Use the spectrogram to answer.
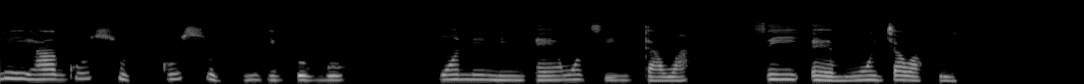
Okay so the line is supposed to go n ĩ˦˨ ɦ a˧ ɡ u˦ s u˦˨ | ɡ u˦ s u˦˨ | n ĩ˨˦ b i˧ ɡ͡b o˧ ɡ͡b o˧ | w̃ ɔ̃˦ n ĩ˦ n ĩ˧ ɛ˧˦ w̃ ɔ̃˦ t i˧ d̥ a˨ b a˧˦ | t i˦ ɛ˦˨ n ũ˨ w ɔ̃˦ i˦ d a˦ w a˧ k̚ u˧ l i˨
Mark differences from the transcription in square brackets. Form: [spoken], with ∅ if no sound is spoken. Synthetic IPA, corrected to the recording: n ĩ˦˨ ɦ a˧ ɡ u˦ s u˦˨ | ɡ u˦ s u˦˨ | n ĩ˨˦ b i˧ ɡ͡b o˧ ɡ͡b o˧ | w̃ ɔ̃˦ n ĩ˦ n ĩ˧ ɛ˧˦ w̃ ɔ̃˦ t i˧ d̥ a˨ [w] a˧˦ | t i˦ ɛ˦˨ [m] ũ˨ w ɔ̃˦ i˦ [d͡ʒ] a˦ w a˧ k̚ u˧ l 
